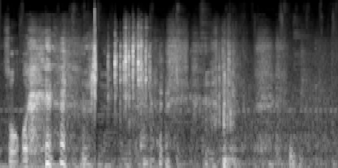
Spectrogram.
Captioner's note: laughter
